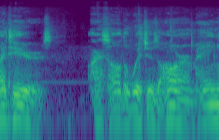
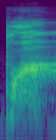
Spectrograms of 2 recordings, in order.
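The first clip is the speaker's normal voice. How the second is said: magic poof sound; 6 dB louder than usual. Acted.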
